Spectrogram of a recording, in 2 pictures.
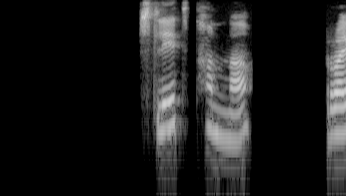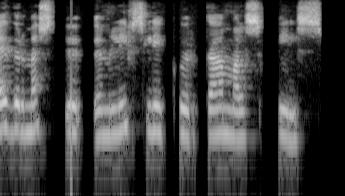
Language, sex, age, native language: Icelandic, female, 40-49, Icelandic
